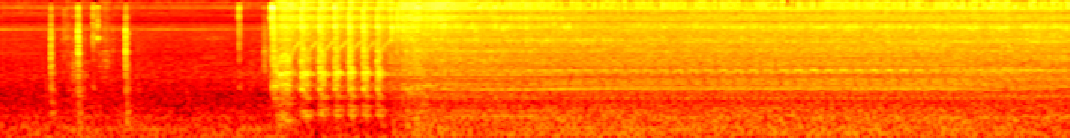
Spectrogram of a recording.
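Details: Yale diesel forklift after crank-no-start repair, started on a battery boost: a few clicks, short cranking bursts, then catches into a smooth even diesel idle; normal start and idle.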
